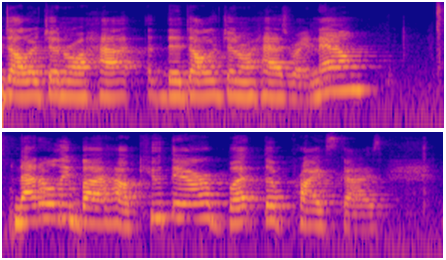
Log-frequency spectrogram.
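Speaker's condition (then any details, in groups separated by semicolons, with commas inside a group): No condition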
